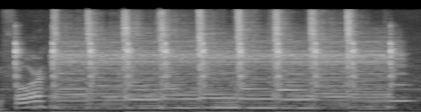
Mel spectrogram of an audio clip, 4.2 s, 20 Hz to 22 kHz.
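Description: Electric guitar playing three-note power chords, one per beat, climbing chromatically and then stepping back down (A5 up to C#5 and back), over metronome clicks at 160 beats a minute.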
